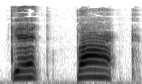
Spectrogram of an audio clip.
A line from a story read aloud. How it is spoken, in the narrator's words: shouted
